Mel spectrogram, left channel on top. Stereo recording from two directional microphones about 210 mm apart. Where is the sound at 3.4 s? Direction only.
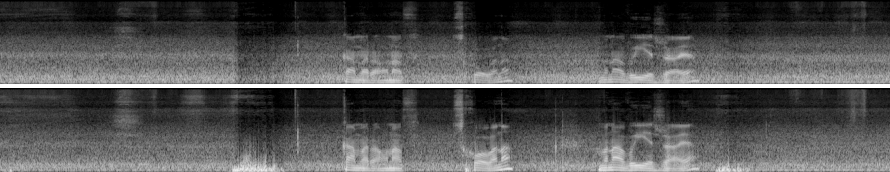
25° right (ahead or behind).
